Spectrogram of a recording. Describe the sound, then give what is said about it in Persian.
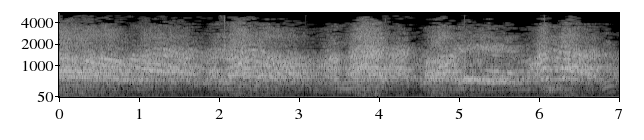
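A large crowd loudly chants a salawat blessing on the Prophet and his family in unison, a dense wall of voices rising and falling through repeated phrases without pause. “یعنی ارزشمندتر از این ذکر اگه کسی گفت جایی هست بگو نیم، یه صلوات بلند خط کنه.”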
